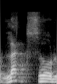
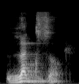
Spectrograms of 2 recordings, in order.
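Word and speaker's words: Luxor: शहर का नाम है अक्सर इंग्लिश में उसको लक्सर भी कहते हैं एल यू एक्स ओ आर लक्जर अरबी में उसको अक्सर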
